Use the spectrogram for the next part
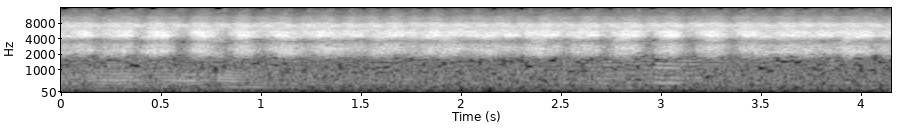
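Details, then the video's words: A continuous shrill drone from cicadas, with a soft rhythmic throb about every half second and a few faint lower tones beneath. "Scintillating Cicadas 1 hour White Noise"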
